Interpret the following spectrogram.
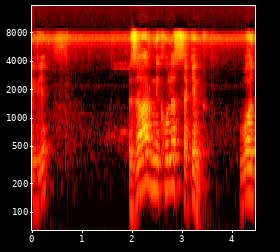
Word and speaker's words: tsar: वहाँ पे रशिया में किंग को ज़ार कहते हैं, TSAR इज़ द स्पेलिंग।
